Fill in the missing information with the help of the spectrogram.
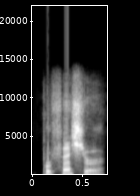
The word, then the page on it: professor: American English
